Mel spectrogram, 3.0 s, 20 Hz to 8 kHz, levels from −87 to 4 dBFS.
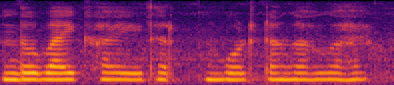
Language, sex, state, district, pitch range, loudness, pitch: Hindi, female, Jharkhand, Garhwa, 225-230 Hz, -17 LUFS, 225 Hz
